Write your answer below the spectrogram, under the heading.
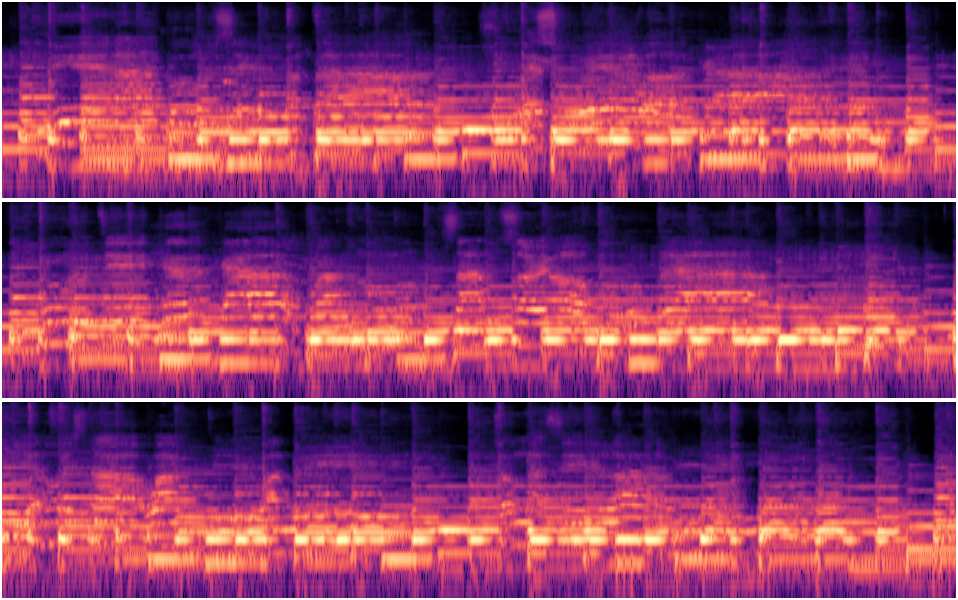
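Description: A man singing while strumming chords on a nylon-string acoustic guitar.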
